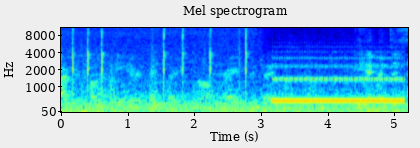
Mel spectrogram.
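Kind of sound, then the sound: signal or alarm, telephone dial tone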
